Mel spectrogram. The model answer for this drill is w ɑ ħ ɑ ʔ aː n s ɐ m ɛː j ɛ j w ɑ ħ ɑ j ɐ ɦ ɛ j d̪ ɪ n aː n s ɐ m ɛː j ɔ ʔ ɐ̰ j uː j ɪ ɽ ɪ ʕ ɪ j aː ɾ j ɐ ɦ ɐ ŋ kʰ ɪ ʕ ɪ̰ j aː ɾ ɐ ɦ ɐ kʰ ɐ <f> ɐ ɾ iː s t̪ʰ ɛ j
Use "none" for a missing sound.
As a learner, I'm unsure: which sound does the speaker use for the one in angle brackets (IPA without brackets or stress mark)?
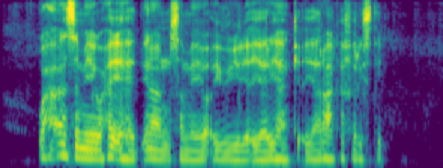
f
